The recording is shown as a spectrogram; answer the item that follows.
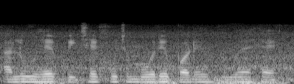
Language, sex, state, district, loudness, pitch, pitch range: Hindi, male, Gujarat, Gandhinagar, -16 LUFS, 115 Hz, 110-120 Hz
